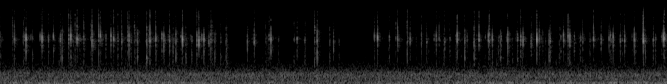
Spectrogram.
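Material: Plastic.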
